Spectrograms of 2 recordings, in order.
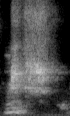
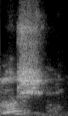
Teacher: these short vowels are more subject to change, so you might hear mush, meaning not.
